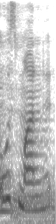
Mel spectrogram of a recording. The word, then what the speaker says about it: Ousmane: Men du sa Ousmane, det låter väl korrekt.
